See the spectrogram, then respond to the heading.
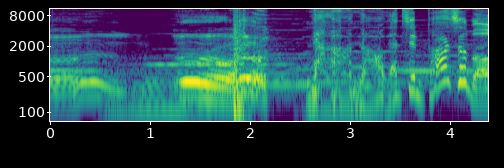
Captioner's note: groaning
